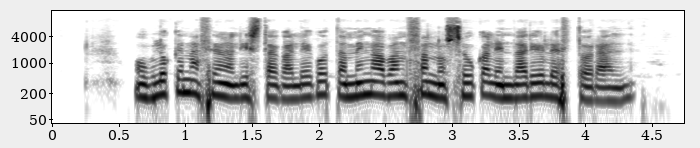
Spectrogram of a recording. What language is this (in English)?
Galician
